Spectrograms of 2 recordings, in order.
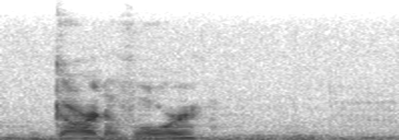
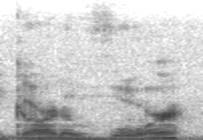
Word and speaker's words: Gardevoir: the four part I think I used to pronounce it like Gardevoir but now I say Gardevoir it I don't know if you couldn't even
